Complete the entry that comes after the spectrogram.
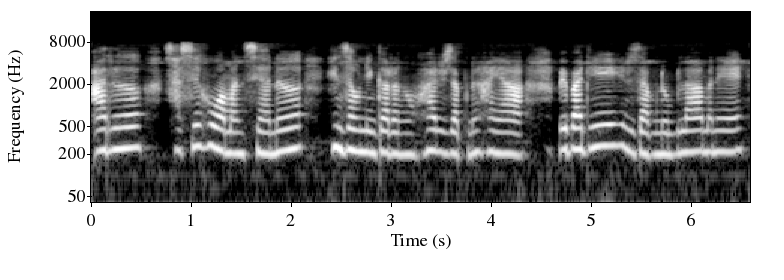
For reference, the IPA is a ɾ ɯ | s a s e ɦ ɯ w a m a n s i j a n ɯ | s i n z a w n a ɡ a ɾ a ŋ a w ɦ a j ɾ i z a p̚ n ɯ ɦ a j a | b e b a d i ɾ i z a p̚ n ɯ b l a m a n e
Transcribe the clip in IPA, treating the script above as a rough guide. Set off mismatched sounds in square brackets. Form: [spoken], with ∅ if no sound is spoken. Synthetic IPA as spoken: a ɾ ɯ | s a s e ɦ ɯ w a m a n s i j a n ɯ | [h] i n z a w n [i] ɡ a ɾ a ŋ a w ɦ a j ɾ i z a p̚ n ɯ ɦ a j a | b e b a d i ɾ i z a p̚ n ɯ b l a m a n e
